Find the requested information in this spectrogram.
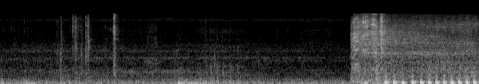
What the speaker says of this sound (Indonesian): Jadi engine brake itu seperti ini.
